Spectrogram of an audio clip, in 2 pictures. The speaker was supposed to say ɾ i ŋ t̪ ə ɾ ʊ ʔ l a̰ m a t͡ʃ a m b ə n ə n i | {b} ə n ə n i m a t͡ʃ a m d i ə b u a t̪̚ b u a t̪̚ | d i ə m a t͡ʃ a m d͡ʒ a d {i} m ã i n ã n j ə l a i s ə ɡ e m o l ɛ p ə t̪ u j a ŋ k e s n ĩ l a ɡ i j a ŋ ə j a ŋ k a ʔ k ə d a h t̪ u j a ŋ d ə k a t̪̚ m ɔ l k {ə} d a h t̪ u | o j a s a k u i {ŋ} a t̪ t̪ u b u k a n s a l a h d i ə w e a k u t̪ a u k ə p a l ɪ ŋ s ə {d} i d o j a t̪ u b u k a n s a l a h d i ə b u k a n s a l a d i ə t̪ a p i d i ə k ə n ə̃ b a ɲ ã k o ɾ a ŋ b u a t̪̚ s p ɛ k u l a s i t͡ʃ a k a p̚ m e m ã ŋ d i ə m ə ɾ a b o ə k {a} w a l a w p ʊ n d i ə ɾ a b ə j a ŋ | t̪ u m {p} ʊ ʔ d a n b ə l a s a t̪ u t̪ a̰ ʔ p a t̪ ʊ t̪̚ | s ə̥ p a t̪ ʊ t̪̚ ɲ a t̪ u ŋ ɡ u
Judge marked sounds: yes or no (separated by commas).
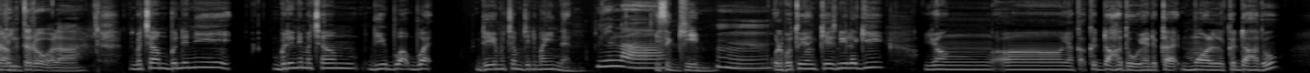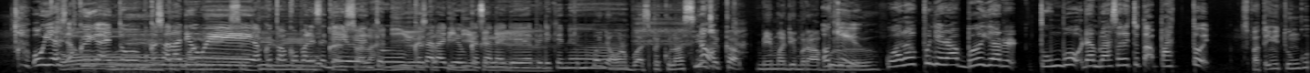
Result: yes, yes, yes, yes, yes, no, no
